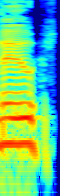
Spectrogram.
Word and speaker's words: Moo: The first book, A Theology of Paul and His Letters, The Gift of the New Realm in Christ, by Douglas, and his last name is spelled M-O-O. I'm going to say Douglas Moo.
